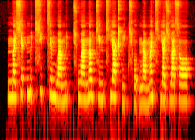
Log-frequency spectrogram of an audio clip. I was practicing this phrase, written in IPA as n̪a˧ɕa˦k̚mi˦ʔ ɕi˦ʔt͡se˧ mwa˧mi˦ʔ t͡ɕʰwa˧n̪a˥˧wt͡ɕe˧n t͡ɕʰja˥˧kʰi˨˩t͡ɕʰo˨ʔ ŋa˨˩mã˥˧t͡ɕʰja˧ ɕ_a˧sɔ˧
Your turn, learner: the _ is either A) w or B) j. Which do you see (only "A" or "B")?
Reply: A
